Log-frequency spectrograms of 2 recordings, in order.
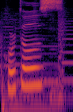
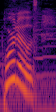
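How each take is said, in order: First: It is said in the speaker's ordinary accent. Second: It is said in an exaggerated American accent.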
